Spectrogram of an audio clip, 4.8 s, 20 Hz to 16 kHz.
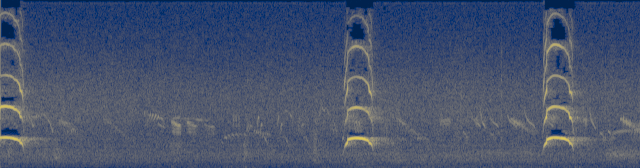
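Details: Eurasian oystercatchers piping after the rain, recorded from a hide on a hand-held Panasonic SDR-S26: three shrill, ringing kleep notes at uneven gaps, the last two about 1.5 seconds apart, over soft hiss.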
